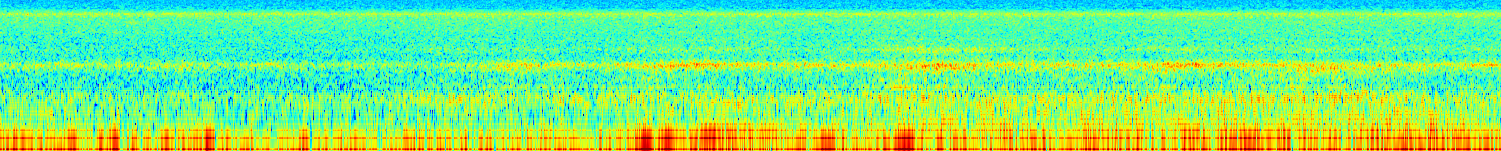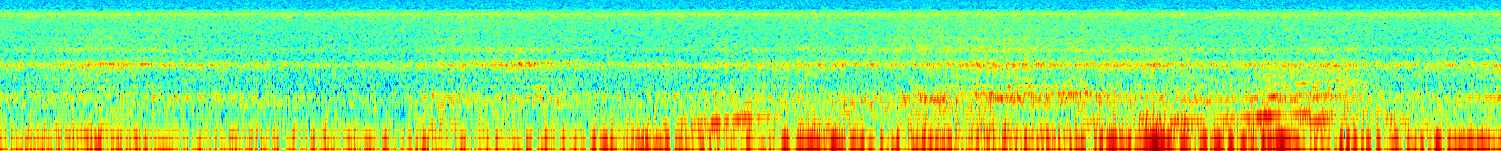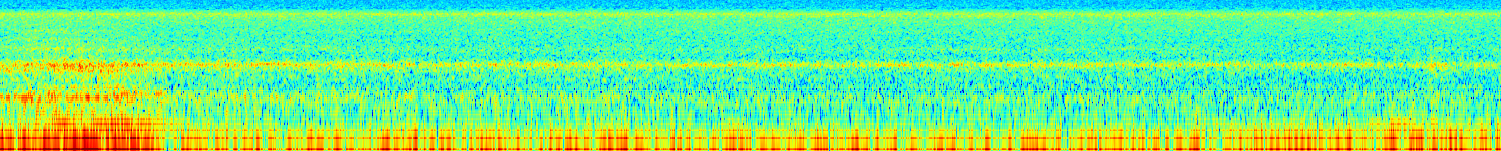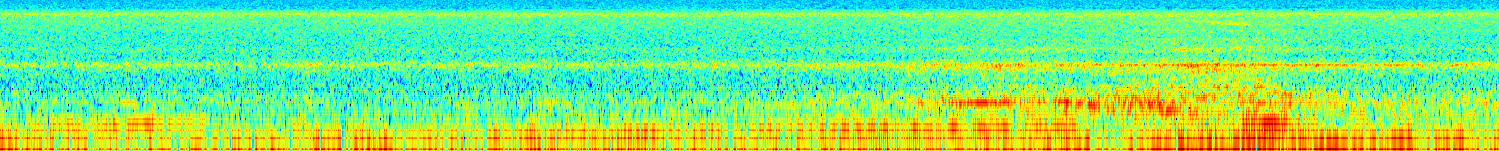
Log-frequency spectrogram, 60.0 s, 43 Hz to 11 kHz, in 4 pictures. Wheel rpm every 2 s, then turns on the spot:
0, 0, 0, 0, 0, 0, 0, 0, 0, 0, 0, 0, 0, 0, 0, 0, 0, 0, 0, 0, 0, 0, 0, 0, 0, 0, 0, 0, 0, 0.
none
